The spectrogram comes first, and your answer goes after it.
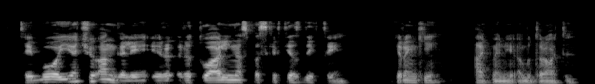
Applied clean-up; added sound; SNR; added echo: classical method Wiener filter.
